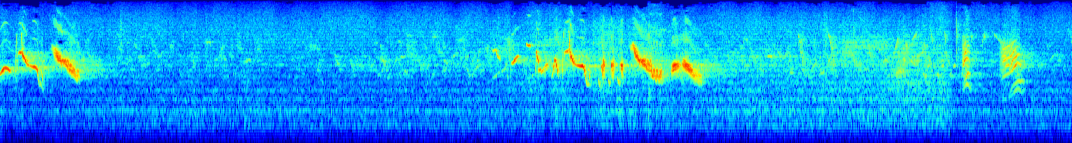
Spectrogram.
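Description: A house finch gives three bursts of bright, twittering warbled notes, the middle one a longer jumbled run, with quiet pauses between; faint background hiss.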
